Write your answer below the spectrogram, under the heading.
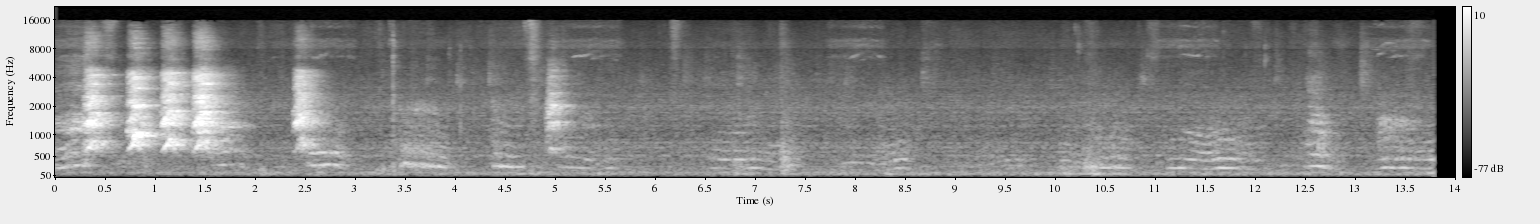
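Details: Cavalier King Charles Spaniel puppies being raised inside a home pen: a quick run of loud, high yelps opens, followed by scattered squeaks and a long stretch of soft, repeated whimpering and grunting.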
